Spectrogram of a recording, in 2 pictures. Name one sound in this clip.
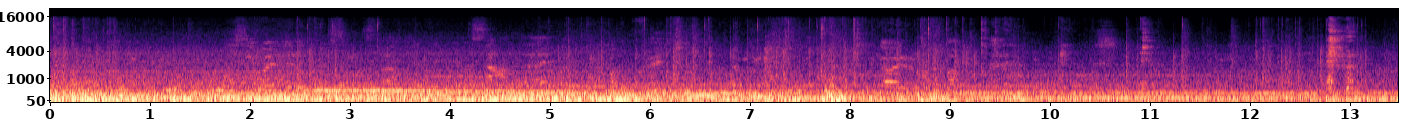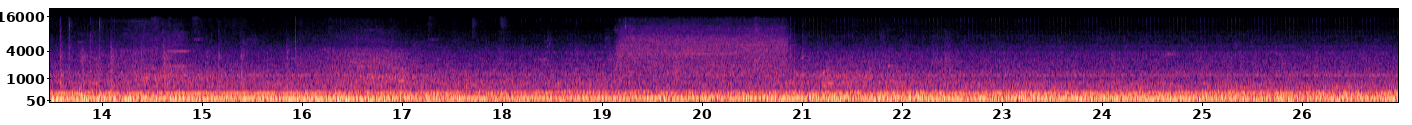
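The bus interior rattles and clatters over the road.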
